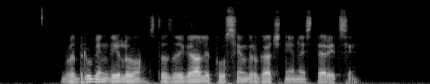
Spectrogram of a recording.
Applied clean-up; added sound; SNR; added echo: neural mask model DeepFilterNet 3.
